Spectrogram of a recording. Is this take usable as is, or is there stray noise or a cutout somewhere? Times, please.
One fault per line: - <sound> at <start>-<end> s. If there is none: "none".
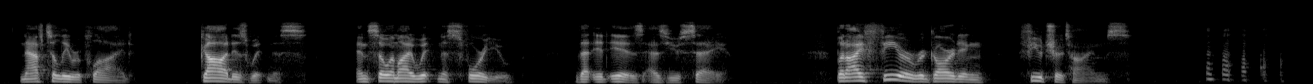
- laugh at 12.1-12.9 s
